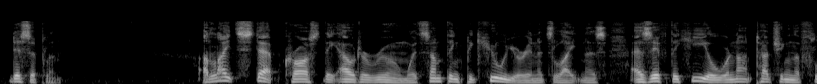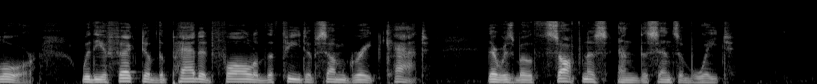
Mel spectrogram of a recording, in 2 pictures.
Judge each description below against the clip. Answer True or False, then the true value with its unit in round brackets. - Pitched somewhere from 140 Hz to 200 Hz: False (110 Hz)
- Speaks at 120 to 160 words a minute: False (170 wpm)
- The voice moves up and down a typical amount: True (3.6 semitones)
